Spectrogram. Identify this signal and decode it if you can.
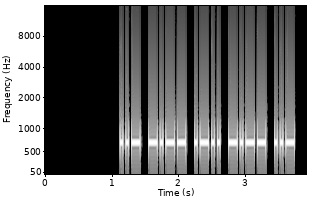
Morse code, heard as a keyed tone, about 28 wpm, 700 Hz. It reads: UYLYU
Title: Code Groups - 5 Letters - 28wpm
